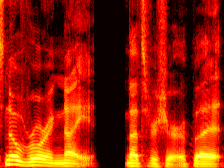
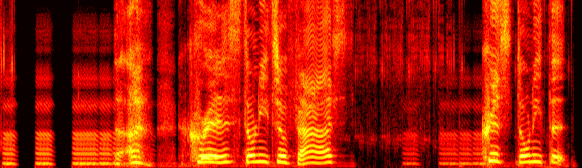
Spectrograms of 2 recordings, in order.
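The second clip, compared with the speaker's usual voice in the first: put-on high, worried young girl; 10 semitones higher, much slower than usual. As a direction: fret in a high girlish voice. Girl character fretting over Chris.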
